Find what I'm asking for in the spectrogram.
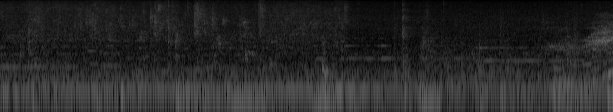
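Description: Tap water runs steadily over potatoes being rinsed in a kitchen sink, a continuous splashing hiss under a low background hum, with small knocks of handling near the end.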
